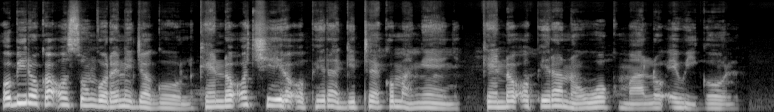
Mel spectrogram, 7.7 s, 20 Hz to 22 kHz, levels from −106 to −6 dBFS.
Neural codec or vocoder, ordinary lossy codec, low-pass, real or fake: vocoder, 44.1 kHz, 128 mel bands, Pupu-Vocoder; none; none; fake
